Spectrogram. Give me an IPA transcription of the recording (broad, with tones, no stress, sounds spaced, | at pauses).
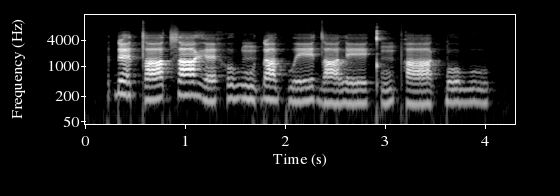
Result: ɗ ɛ˦ t a˨˦ t͡s a˦ ɣ ɛ˨ h ʊ˦ β ũ˦˨ ɗ a˦ kʷ eː˨˦ d a˨ l eː˨ kʼ ũ˨˦ pʰ aː˨ k͡p o˦ β u˦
